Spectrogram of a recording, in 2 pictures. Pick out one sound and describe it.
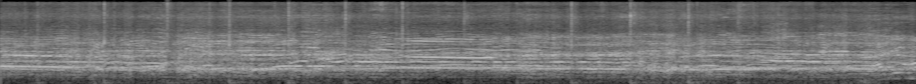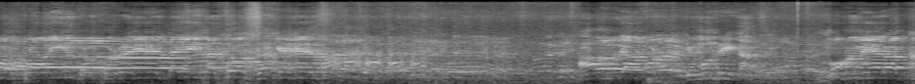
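A crowd of men beat their chests in rhythm.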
